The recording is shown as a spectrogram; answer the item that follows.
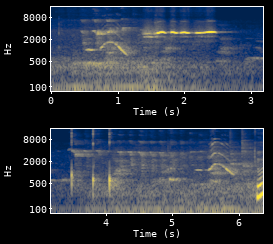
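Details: Pet Alexandrine parakeet whistling: falling and rising slurred notes, then a long steady high whistle broken into pulses, clicks, and another swooping whistle at the end.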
